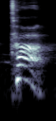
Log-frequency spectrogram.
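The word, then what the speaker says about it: 他: word यह है और इसे बोलना कैसे हैं था और इसका मतलब क्या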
